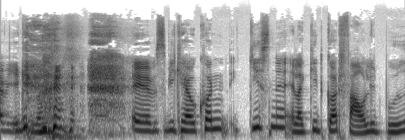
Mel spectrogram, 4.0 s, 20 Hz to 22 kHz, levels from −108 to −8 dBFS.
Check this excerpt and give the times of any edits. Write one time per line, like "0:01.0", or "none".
0:01.6

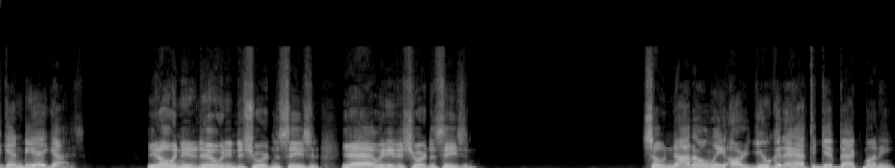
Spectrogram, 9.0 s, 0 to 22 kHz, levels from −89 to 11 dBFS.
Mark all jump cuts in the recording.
0:06.3

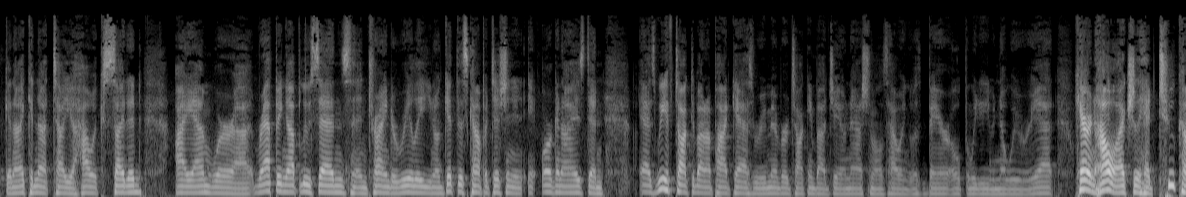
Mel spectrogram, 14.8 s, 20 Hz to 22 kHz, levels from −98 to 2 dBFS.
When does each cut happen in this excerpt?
0:13.4

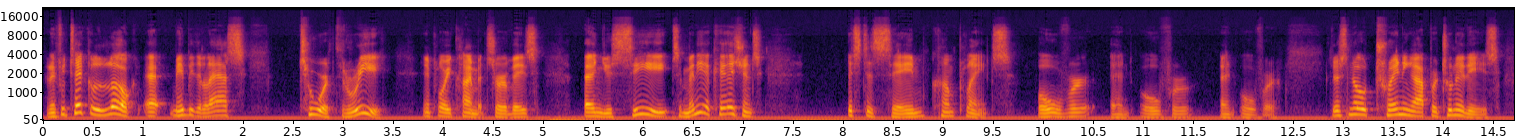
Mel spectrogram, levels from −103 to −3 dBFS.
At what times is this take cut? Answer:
0:06.3
0:12.8

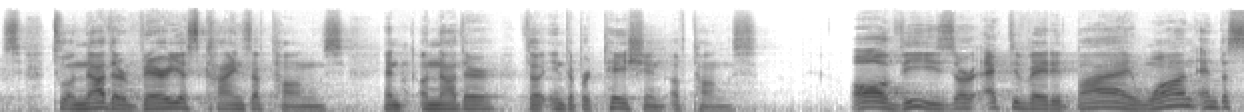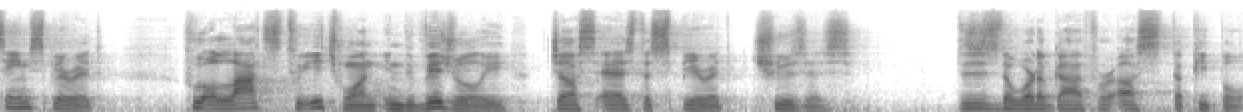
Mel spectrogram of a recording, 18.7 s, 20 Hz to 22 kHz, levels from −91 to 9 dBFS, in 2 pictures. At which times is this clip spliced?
0:16.3

